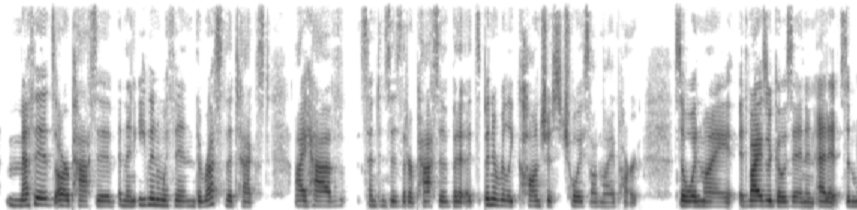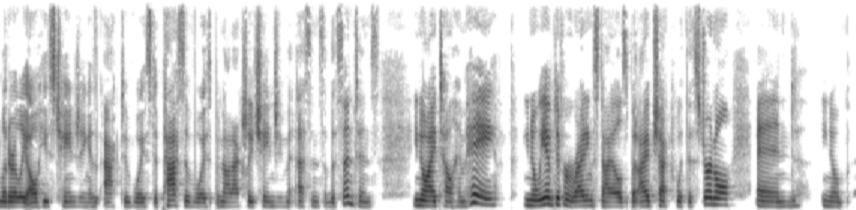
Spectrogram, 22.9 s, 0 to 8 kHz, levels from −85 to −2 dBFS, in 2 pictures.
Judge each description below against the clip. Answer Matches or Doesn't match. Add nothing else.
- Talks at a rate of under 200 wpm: Doesn't match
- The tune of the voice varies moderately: Doesn't match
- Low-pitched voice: Doesn't match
